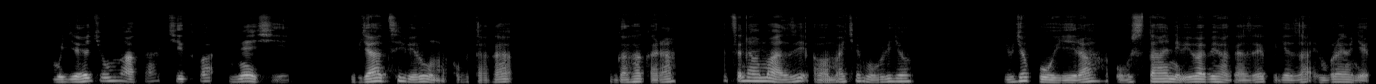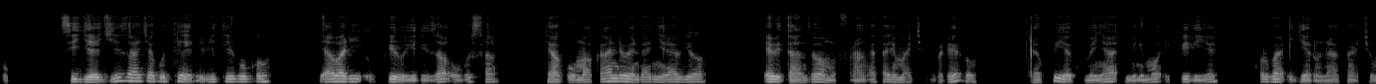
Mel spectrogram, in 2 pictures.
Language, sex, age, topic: Kinyarwanda, male, 18-24, education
